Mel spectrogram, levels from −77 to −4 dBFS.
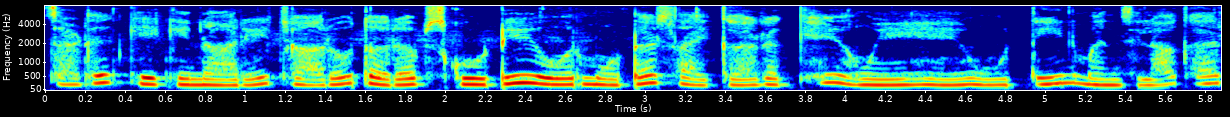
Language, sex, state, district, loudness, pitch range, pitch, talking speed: Hindi, female, Chhattisgarh, Sukma, -18 LUFS, 200-235 Hz, 215 Hz, 175 wpm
